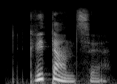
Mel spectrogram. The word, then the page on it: receipt: American English; IPA: [rɪ.ˈsit]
